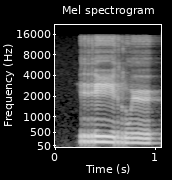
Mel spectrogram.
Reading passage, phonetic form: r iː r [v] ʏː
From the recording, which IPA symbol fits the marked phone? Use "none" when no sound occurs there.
w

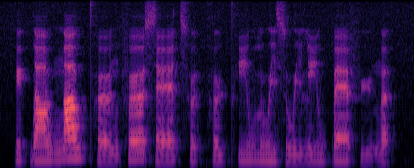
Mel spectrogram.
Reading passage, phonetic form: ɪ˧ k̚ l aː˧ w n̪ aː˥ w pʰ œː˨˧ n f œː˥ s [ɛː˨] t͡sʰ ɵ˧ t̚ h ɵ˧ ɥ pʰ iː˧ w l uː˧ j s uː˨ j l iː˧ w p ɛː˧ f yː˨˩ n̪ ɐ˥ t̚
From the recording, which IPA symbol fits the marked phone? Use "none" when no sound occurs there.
ɛː˨˥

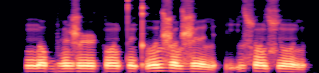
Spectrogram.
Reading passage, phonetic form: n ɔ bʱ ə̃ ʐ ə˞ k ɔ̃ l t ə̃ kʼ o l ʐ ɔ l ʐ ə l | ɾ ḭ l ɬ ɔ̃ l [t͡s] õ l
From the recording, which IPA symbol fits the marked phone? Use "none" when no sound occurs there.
ɕ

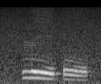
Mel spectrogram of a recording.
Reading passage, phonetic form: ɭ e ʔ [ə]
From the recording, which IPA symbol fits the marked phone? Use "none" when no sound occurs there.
ə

